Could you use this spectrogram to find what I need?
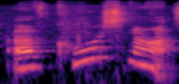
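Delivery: friendly moose answering with a smile; smiling moose. A narrator's reading. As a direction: beam it out as the kindly moose. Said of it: "smiled Thidwick".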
